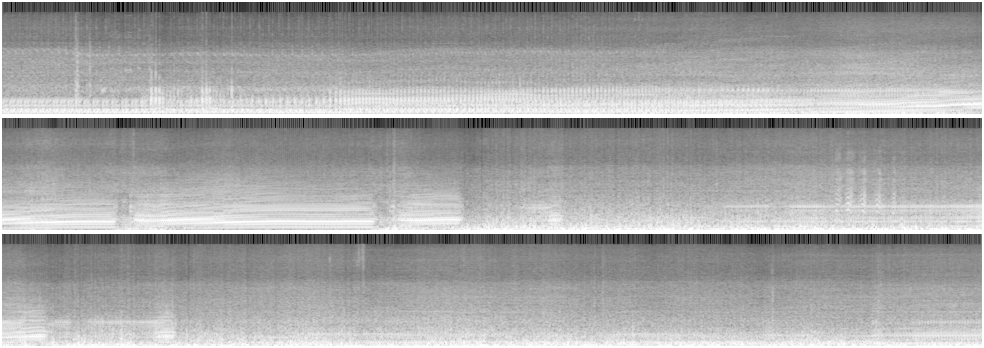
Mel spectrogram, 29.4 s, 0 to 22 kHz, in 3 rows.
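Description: KTM 1190 Adventure R's V-twin engine riding off, its Akrapovic muffler running with the baffles removed. The revs rise and fall repeatedly about a third of the way in, with a short dip in the middle of that stretch, then the engine runs on with smaller throttle changes.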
